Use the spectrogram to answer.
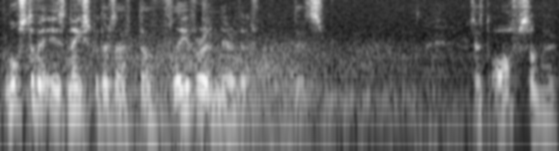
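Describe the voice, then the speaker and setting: A man's voice: medium pitch, lively intonation, normal speed. A man chatting casually and informally as a whisky reviewer, wandering and hesitant in his delivery. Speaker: whisky reviewer and show regular. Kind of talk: casual, rambling banter over drinks. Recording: clearly audible background noise with clicks.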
